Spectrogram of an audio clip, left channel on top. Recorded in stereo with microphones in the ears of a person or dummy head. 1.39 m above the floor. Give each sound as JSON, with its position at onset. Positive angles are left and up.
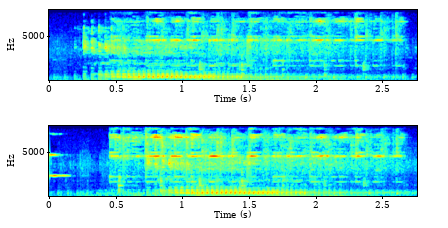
{"t": 0.5, "sound": "keys jangling", "side_deg": -55, "distance_m": 0.7}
